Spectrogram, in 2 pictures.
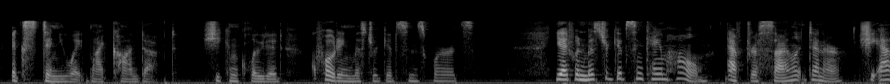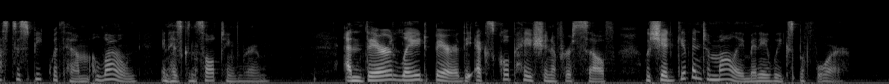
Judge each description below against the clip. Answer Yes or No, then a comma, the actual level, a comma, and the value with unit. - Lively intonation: Yes, wide, 7.4 semitones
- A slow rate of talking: No, average, 160 wpm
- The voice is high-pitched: No, medium, 165 Hz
